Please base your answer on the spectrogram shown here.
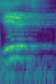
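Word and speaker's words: debts: হিজ ডেটস, ডিইবিটিএস, ডিইবিটিএস, date উচ্চারণটা, date মানে কি?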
